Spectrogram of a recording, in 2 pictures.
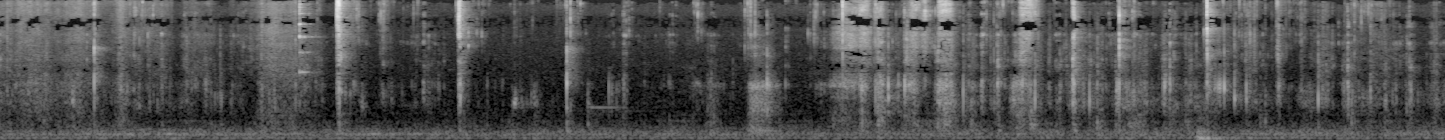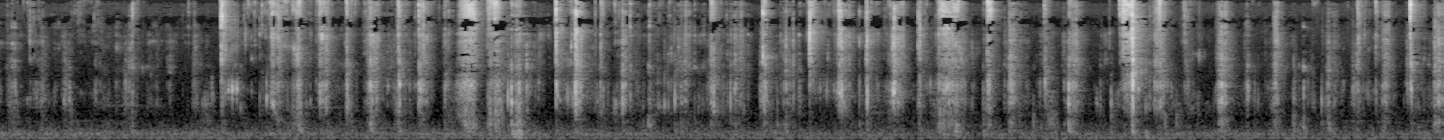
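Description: Close-miked chewing and crunching of food: a run of small wet crackles and clicks that comes in bunches, busiest in the second half, with one sharper knock about twelve seconds in.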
